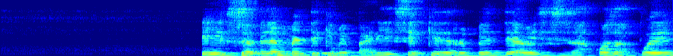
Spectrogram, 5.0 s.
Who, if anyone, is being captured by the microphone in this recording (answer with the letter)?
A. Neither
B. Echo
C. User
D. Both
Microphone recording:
C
